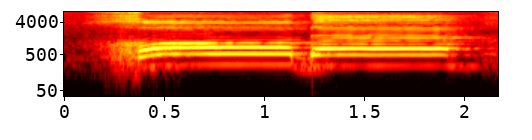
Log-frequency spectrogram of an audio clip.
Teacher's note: The Kha is heavy, make it heavy. The Ba is light, make it light. Don't mix the two. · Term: heavy letter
